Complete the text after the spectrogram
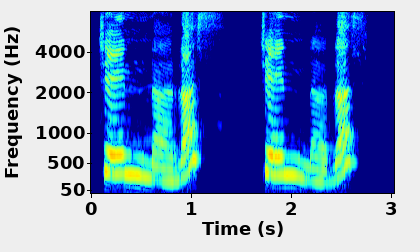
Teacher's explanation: र के आगे विसर्ग का उच्चारण आधा स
